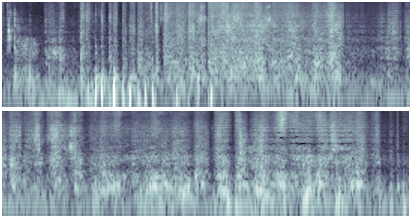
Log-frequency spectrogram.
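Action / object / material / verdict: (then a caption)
scrape / green floral foam block / floral foam / none. A large solid block of green floral foam with finger-pressed dents is held close and scratched and rubbed with fingertips and nails. It produces dry, crackly, bright scraping and rustling with short sharp crunches, a dense stretch of continuous scratching followed by quieter, choppier strokes.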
